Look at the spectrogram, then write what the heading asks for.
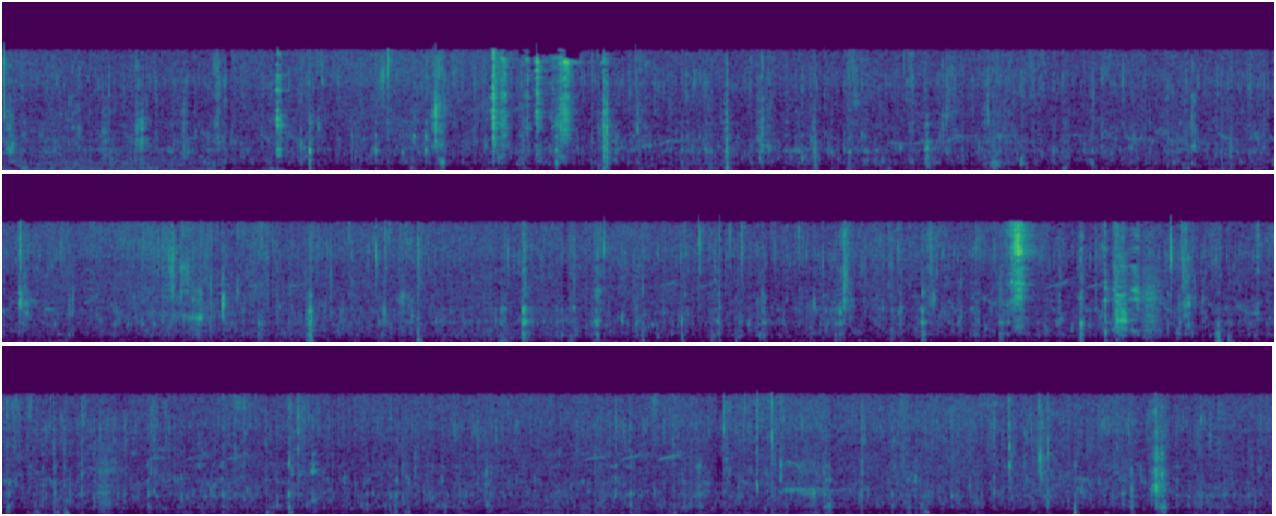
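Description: Close-miked eating sounds: wet chewing and smacking of fried noodles and meatball, with many short sharp clicks scattered throughout.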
